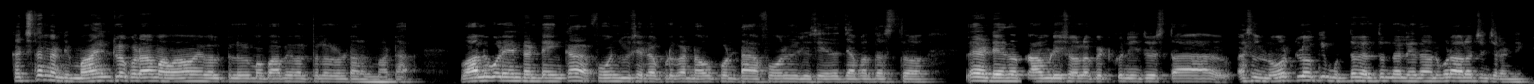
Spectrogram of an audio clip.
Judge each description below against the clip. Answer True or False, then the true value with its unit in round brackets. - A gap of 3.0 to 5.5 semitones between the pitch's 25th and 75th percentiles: False (2.5 semitones)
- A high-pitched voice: False (145 Hz)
